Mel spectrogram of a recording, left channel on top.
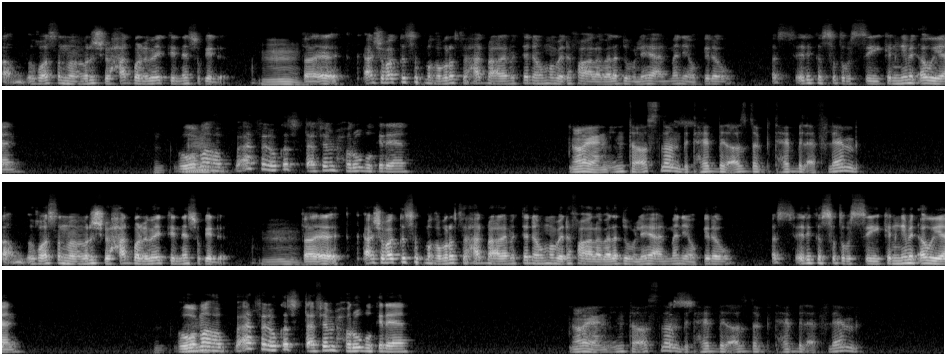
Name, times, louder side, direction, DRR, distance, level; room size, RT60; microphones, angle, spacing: voice 1, 0.0-2.2 3.0-3.4 3.6-7.3 7.7-9.6 11.2-13.5, right 5 dB, 70° right, 0.4 m, -20 dB
voice 2, 2.6-3.0 10.9-11.6 15.1-18.0, left 5 dB, 60° left, 0.4 m, -26 dB
5.2 x 2.3 x 2.7 m
head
